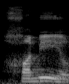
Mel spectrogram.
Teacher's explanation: gelirse ne olur İklap diyoruz asıl okunuşu iklab iklab demek yani kalp etmek kalp dönüştürmek Nunu Mime dönüştürüyoruz Habir Normalde sonu nundu ancak b harfini gördüğü için B'ye uğradığı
